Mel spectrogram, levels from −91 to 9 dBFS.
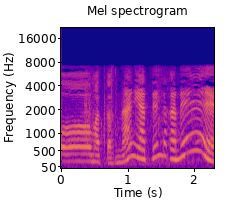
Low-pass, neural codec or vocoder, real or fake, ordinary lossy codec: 7.2 kHz; none; real; none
